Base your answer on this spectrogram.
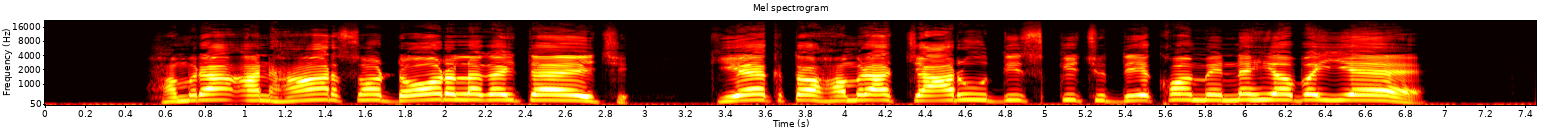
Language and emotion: Maithili, fearful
